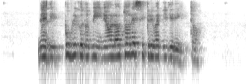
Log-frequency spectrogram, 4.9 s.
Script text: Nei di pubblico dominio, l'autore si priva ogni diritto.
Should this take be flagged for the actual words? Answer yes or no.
no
